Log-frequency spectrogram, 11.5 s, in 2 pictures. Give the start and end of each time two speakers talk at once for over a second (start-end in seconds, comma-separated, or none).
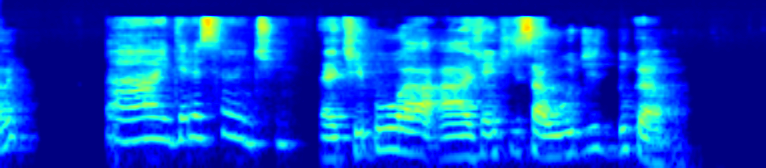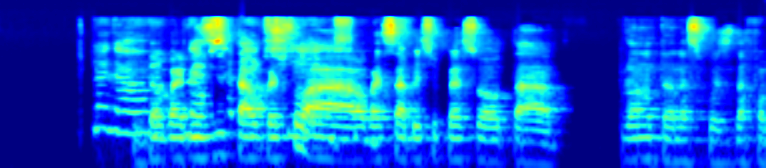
6.7-8.4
